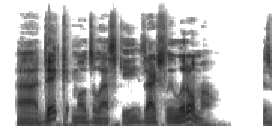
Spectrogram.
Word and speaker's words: Modzelewski: So yeah, the Modzeleskis. Dick Modzelewski is actually Little Mo. His brother, I believe it's Ed, is Big Mo. And it's Mo, not Mod.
